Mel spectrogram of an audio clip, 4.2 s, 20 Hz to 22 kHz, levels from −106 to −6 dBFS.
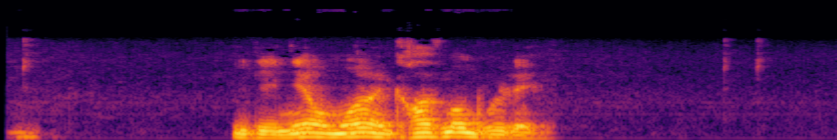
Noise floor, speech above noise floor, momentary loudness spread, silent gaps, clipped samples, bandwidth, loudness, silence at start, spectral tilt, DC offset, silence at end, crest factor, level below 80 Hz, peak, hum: -68 dBFS; 51 dB; 16 LU; none; under 0.1%; 7 kHz; -18 LUFS; 0.05 s; -9 dB/octave; under 0.1%; 1.45 s; 18 dB; -58 dBFS; -4 dBFS; none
